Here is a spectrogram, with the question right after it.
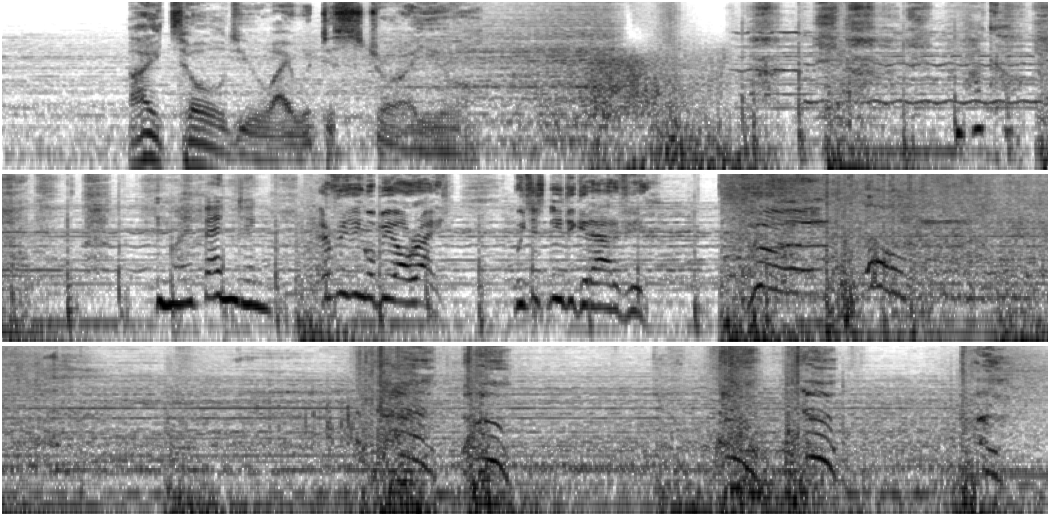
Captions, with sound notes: I told you I would destroy you. Mako, my bending. Everything will be all right. We just need to get out of here. [groaning] [groaning]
